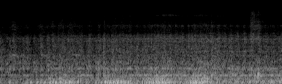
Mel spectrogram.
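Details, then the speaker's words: Yamaha golf cart engine warm after a two-mile ride, air-fuel screw adjusted after the carb bowl drain and jet flush: low steady rumble that picks up cleanly under load without stumbling. Normal running. "really really good i think i gotta adjust about as good as you can get it so you can hear it when i load it up too so it picks up right there so we're good"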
